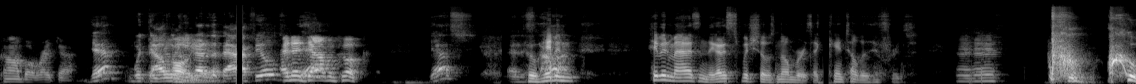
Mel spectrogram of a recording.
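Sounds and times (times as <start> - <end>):
speech: 0.0 - 3.7, 4.3 - 11.3
loud sneeze: 10.5 - 11.3.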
